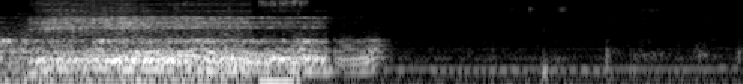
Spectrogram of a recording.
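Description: A loud, rough, guttural growl from the cartoon soundtrack lasting just over a second, which then cuts off to a faint steady hum.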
